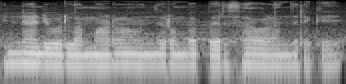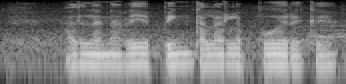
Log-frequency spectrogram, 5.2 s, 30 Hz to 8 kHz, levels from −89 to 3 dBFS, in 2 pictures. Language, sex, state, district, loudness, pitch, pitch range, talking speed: Tamil, male, Tamil Nadu, Kanyakumari, -18 LUFS, 110 Hz, 105-110 Hz, 150 wpm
